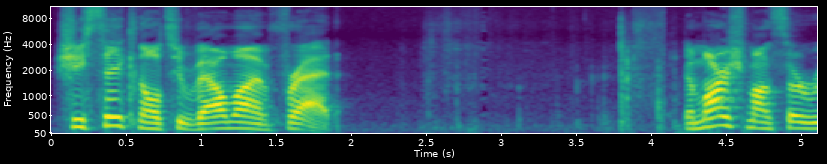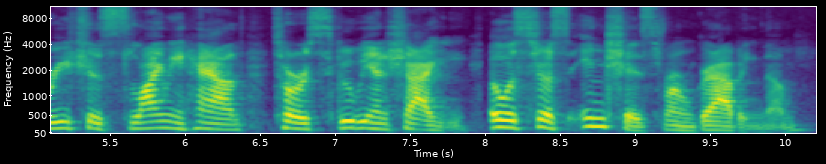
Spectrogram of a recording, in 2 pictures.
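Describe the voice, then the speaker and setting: A reader narrating a children's story aloud in an expressive read-aloud style. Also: mid-range voice, unhurried.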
